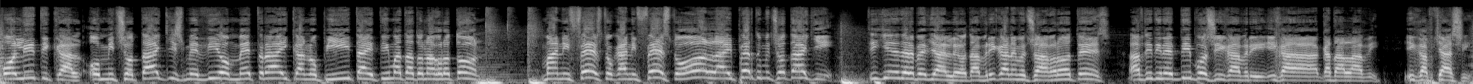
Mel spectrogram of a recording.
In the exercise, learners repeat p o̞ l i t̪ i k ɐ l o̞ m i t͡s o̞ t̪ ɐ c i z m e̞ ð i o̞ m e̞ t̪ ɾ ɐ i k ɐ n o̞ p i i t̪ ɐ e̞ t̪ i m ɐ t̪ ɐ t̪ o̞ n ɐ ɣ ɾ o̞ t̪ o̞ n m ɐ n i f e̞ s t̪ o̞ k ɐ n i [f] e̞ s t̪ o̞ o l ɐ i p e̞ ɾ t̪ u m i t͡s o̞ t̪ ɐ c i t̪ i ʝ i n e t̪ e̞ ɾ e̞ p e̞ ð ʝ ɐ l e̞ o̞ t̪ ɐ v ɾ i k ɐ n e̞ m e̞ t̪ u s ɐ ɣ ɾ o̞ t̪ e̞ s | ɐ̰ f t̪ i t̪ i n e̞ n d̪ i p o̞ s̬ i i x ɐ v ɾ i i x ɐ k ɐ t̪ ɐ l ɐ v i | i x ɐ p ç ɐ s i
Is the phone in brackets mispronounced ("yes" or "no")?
no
